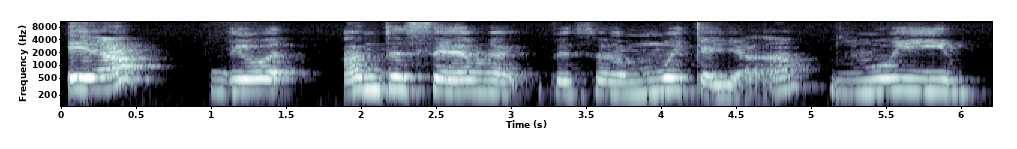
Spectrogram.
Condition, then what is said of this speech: Cerebral palsy. Siempre <laughs> le digo a la gente a mi paciente que yo hago como una persona con trago.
